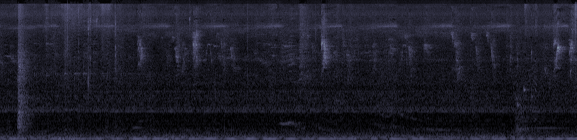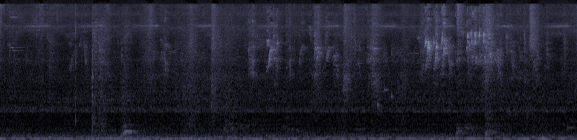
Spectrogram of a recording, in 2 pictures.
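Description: Birds chirping in the background, short high calls scattered irregularly through, over a steady low rumble.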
